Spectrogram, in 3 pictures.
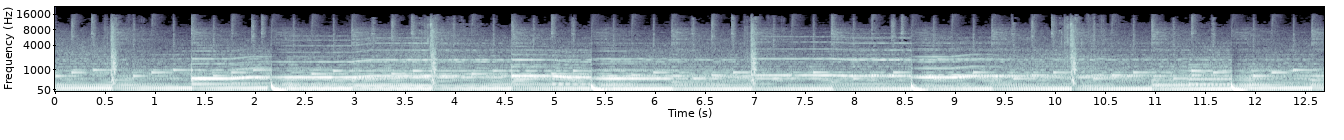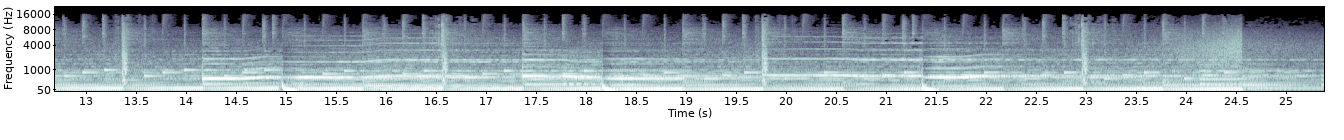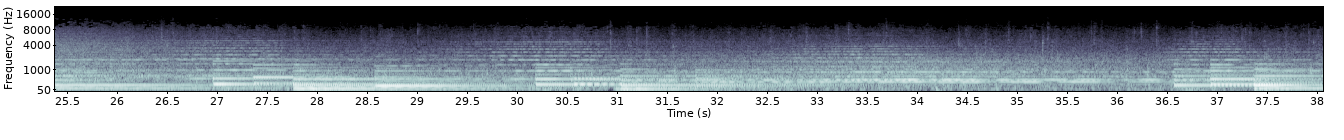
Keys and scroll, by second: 29.9 ctrl+space.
